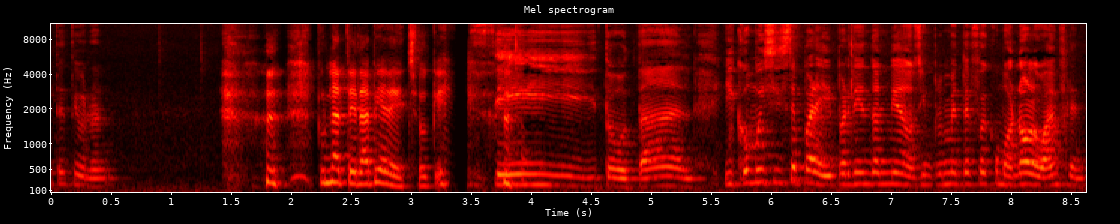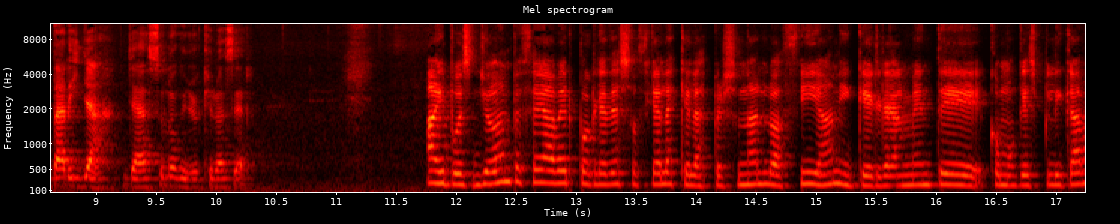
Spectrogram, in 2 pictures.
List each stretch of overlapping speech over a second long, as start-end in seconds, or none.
none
